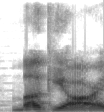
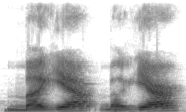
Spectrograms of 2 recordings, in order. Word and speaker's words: Magyar: Peter, I'm going to pronounce this in a Hungarian pronunciation, but it's instead of Magyar, it's Magyar, Peter Magyar, Magyar.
